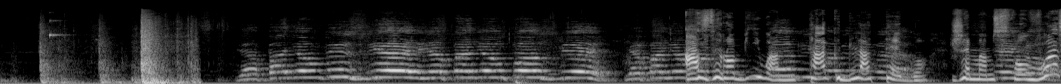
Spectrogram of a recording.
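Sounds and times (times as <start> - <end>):
door slamming shut: 0.4 - 2.0
speech: 2.4 - 10.6.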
